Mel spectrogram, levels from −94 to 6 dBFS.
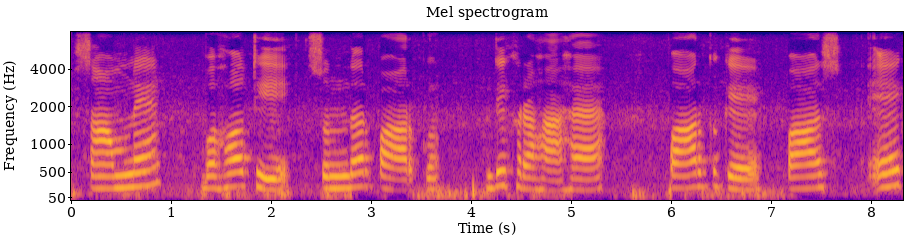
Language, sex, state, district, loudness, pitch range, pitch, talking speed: Hindi, female, Haryana, Jhajjar, -15 LUFS, 205-245 Hz, 220 Hz, 85 wpm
